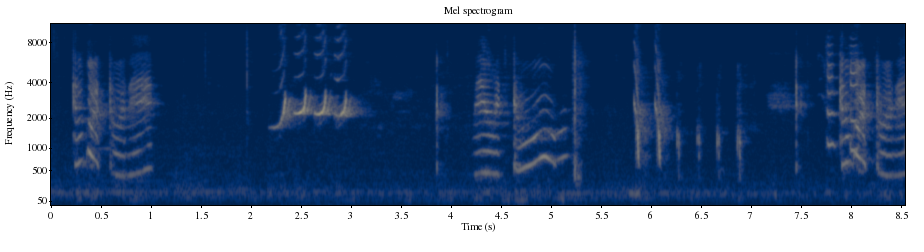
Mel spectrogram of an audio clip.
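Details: Talking Indian ringneck parrot chattering clearly in a quiet room: speech-like harmonic phrases, a rapid train of high rising whistles, sharp clicks and short squawks in quick succession.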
